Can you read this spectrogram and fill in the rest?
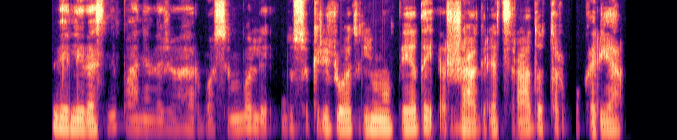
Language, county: Lithuanian, Tauragė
